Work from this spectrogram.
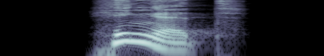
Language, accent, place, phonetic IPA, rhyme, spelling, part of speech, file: German, Germany, Berlin, [ˈhɪŋət], -ɪŋət, hinget, verb, De-hinget.ogg
- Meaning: second-person plural subjunctive II of hängen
